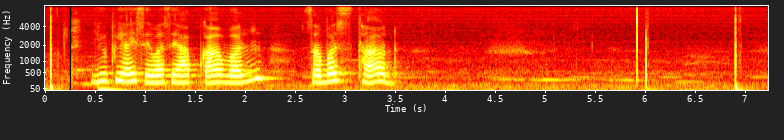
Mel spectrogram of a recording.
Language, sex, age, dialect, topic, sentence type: Chhattisgarhi, female, 41-45, Western/Budati/Khatahi, banking, question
